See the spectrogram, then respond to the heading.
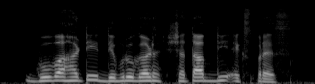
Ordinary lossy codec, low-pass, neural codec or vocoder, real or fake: none; 14.4 kHz; none; real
